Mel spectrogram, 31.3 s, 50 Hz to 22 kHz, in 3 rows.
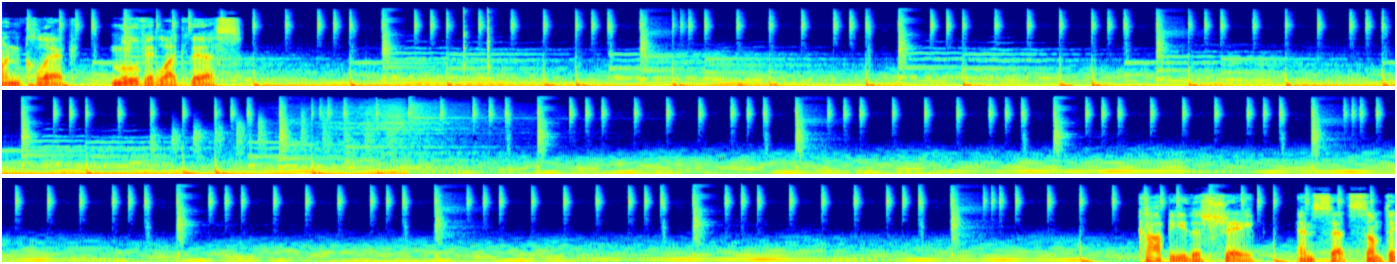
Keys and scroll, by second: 10.9 KP_Add, 16.1 0, 16.5 Return, 20.0 ctrl+q, 26.5 ctrl+z.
